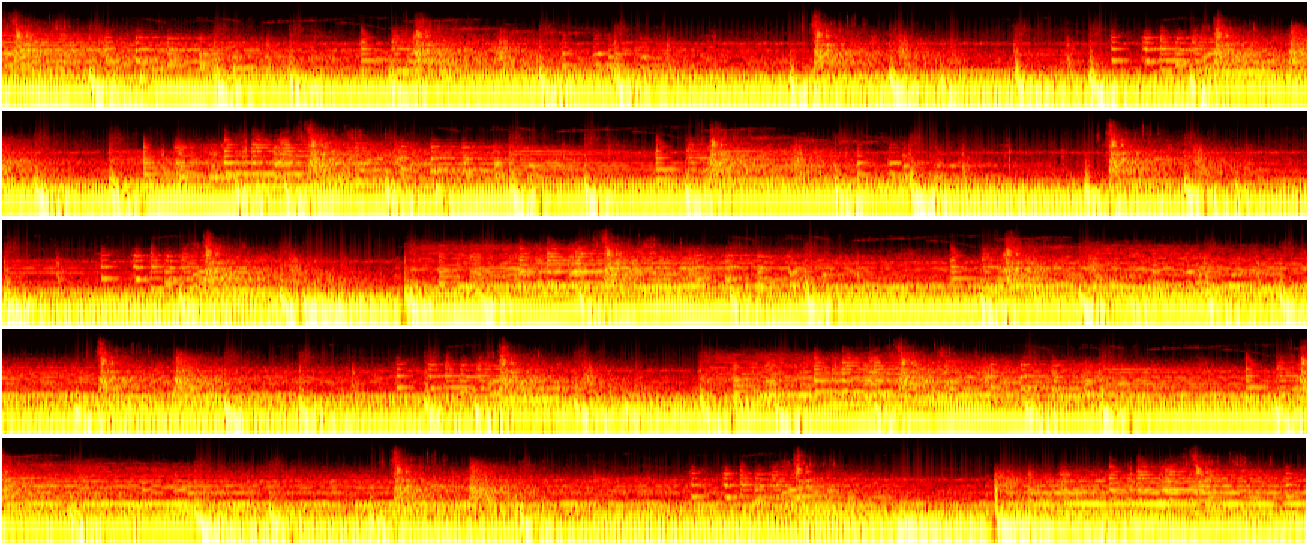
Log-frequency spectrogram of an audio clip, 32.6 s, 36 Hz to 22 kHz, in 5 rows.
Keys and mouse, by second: 4.9 alt+click, 9.6 alt+click, 12.8 ctrl+click, 15.2 ctrl+click, 16.9 typing, 18.8 alt+click, 24.5 ctrl+click.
